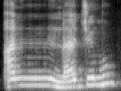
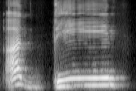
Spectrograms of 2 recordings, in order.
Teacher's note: لام یہاں پر خاموش ہے کیونکہ حروف شمسی مشدد ہو جاتا ہے۔ جب بھی حروف شمسی کے اسم نکرہ کو اسم معرفہ بنایا جاتا ہے تو حروف شمسی مشدد حالت میں آ جاتے ہیں، اور مشدد حالت میں آنے کی وجہ سے لام کا جو حرکت ہے وہ ختم ہو جاتی ہے، لام خاموش ہو جاتا ہے۔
